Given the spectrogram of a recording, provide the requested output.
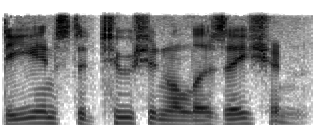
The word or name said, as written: deinstitutionalization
